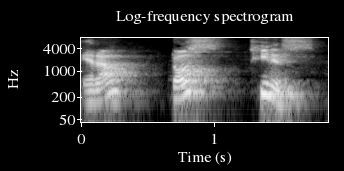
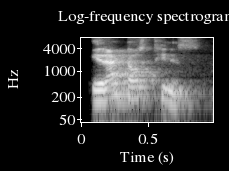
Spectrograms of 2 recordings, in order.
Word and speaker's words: Eratosthenes: sieve of eratosthenes and this is how you pronounce the name you say era toss thinness okay eratosthenes so this thief alcohol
